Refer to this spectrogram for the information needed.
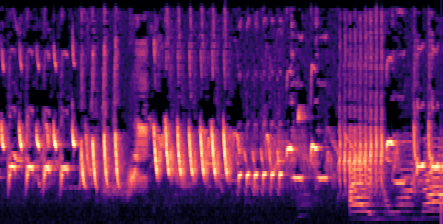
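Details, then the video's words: A rapid stream of high sweeping whistles and quick repeated chirps from an African citril mule, closing with a loud harsh rising chatter that spreads into lower tones. "Africa citril mule"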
